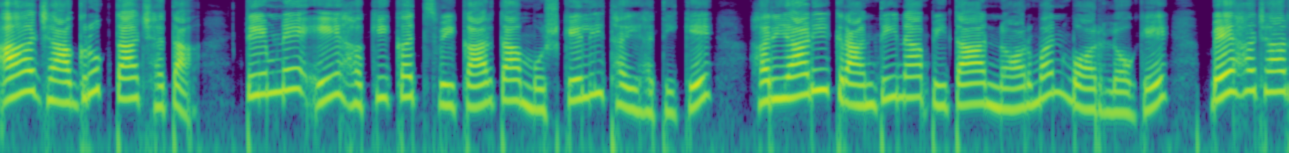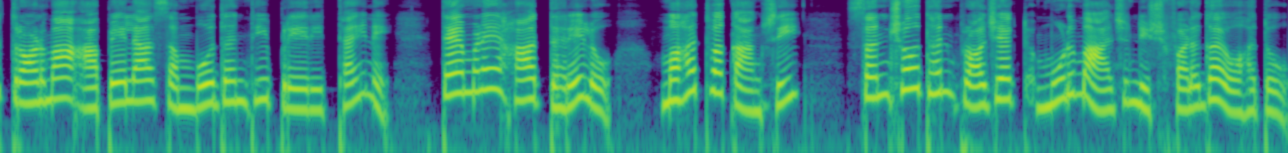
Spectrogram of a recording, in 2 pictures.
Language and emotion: Gujarati, neutral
